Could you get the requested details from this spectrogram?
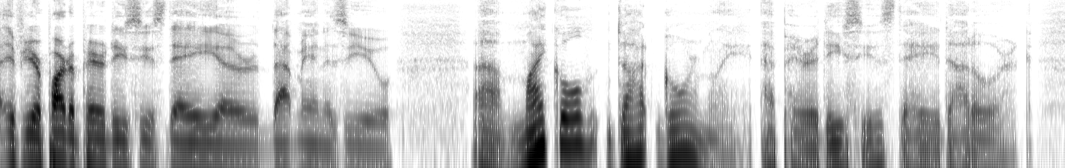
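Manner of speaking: soft, robotic announcer voice. Giving out contact email addresses to listeners, in a robot announcer voice. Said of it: "That was like my robot announcer voice".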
